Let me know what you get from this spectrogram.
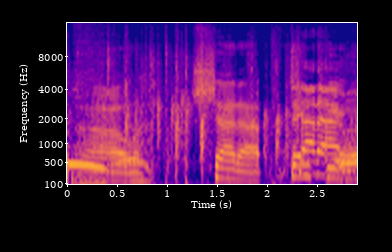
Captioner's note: participants applauding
